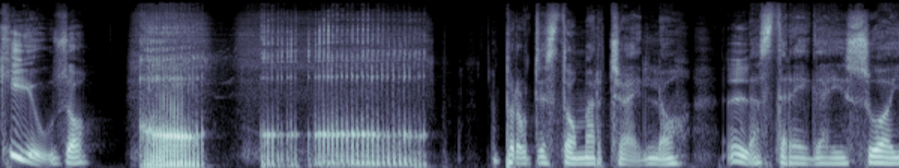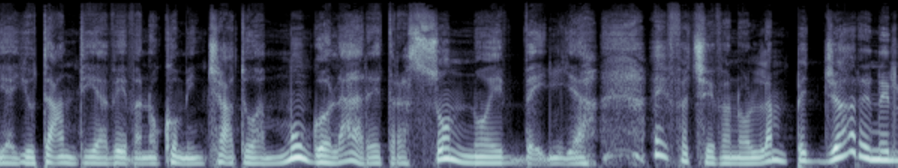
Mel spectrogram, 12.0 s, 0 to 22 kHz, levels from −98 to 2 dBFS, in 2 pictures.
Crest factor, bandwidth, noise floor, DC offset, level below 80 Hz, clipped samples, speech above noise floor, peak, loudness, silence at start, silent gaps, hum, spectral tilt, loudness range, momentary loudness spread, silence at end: 22 dB; 18.5 kHz; -43 dBFS; under 0.1%; -42 dBFS; under 0.1%; 22 dB; 0 dBFS; -22 LUFS; 0 s; none; none; -5.5 dB/octave; 2 LU; 12 LU; 0 s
